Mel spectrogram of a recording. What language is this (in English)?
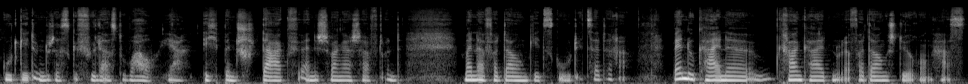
German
